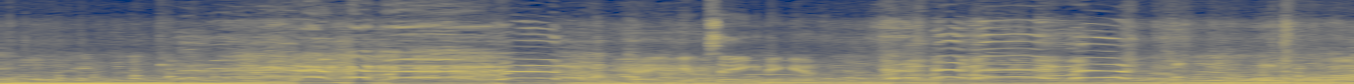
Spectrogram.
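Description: A rooster crows repeatedly close by, its strained calls overlapping with other fowl clucking and people talking in the background.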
